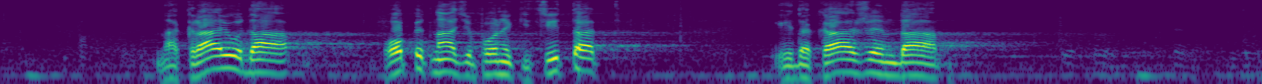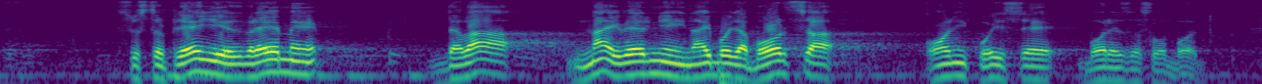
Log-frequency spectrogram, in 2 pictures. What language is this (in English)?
Serbian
